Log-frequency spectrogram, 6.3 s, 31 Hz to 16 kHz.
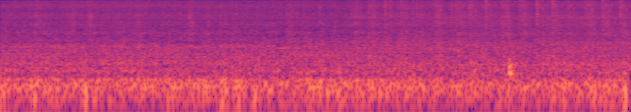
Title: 2001 F150 misfire after manifold gasket replacement.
